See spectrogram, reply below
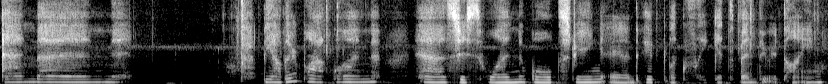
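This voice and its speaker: Slow, whispering young-sounding woman, high soft voice. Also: monotone, a little hiss or hum. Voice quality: breathy whisper, mostly unvoiced. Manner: soft, hushed, gentle rambling. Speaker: ASMR streamer. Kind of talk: whispered ASMR, rambling show-and-tell. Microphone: close microphone. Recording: night nature ambience, clicking and rattling sounds. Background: night campground ambience, dice and case clicks.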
